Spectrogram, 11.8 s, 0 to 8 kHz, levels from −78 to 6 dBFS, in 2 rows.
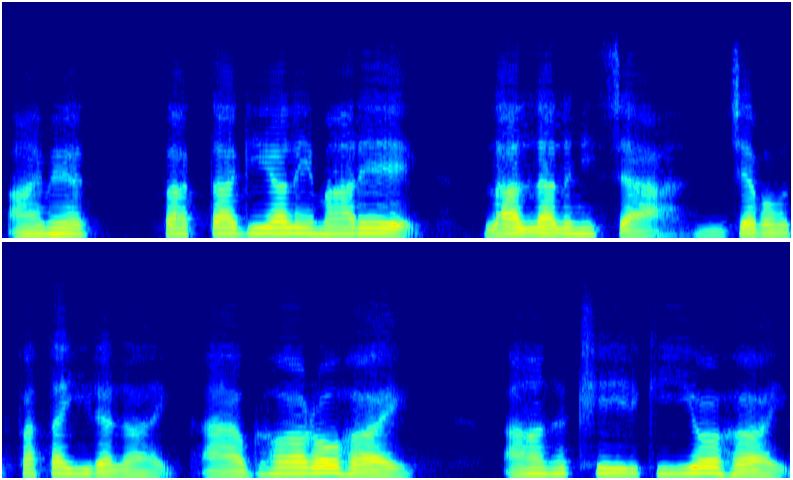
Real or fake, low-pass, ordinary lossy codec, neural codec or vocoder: fake; 7.2 kHz; none; codec, 16 kHz, 0.2 kbps, FocalCodec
